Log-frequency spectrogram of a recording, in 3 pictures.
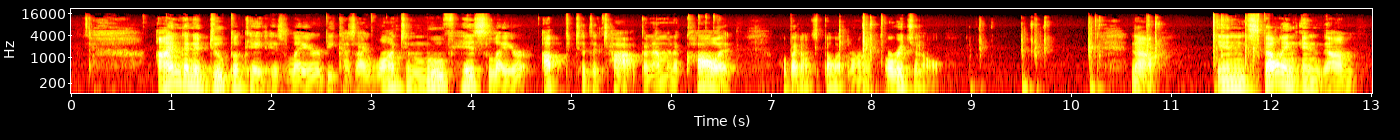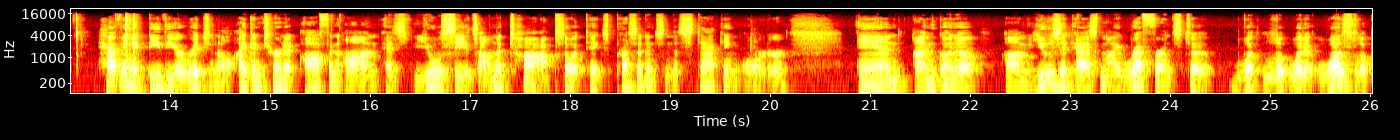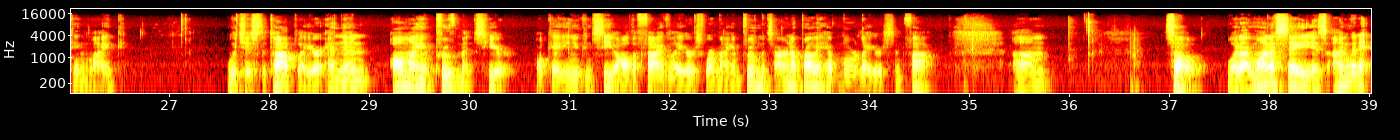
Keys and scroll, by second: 7.7-11.5 typing.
